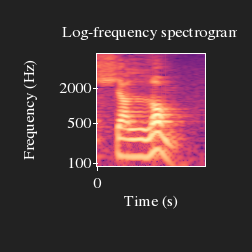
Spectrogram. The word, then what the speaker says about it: shalom: 所以所罗门王的字的根就这个字，叫做 shalom。好，第一个字念作 sha，第二个字念作 l，第三个念作 o，第四个字念作 m。所以 shalom， shalom 犹太人见面都是 shalom，阿拉伯人见面，我去沙地的时候他们叫做 salam，但是我们今天翻成都翻成 peace，其实 shalom 有什么意思我这边还没有写完，你就知道神拣选这个民族是很奇妙的。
